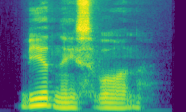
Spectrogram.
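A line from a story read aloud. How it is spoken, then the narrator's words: Sighing. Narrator (Russian): вздохнула Айна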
